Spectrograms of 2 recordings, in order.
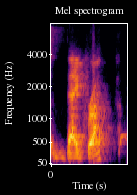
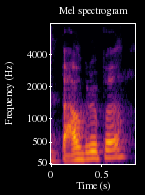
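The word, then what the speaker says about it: Baugruppe: timber passivhaus uh and i'm going to mispronounce this bagrup in seattle for his wife and kids you want to make sure i caught that pronunciation mike yeah it's bow grouper thank you and and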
